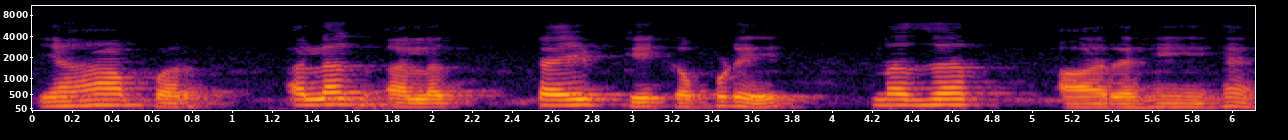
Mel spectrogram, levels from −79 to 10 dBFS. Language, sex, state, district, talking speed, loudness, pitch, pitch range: Hindi, male, Rajasthan, Bikaner, 110 wpm, -15 LUFS, 145 Hz, 120-175 Hz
